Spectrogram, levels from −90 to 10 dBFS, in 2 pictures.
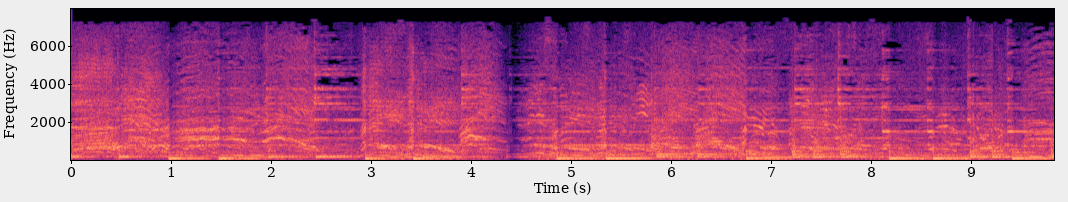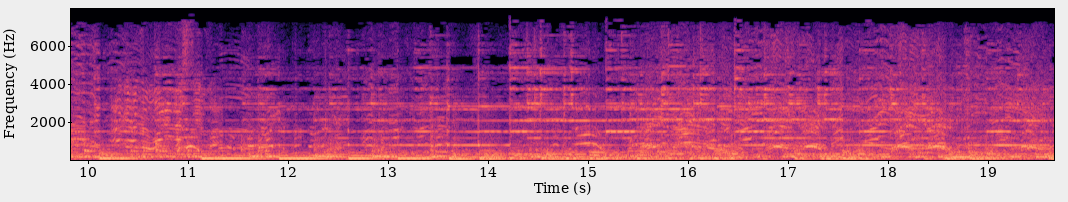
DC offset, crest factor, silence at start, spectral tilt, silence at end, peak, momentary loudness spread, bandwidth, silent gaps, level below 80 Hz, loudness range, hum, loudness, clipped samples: under 0.1%; 10 dB; 0 s; -6 dB/octave; 0 s; -2 dBFS; 2 LU; 7.6 kHz; none; -32 dBFS; 2 LU; none; -12 LUFS; under 0.1%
